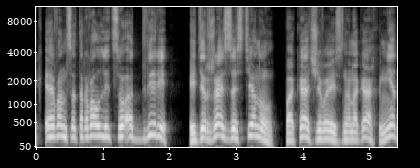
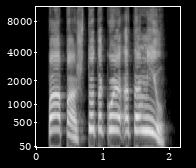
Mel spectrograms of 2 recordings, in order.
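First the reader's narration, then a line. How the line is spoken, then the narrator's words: Yelling from corridor. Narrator (Russian): вопила в коридоре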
